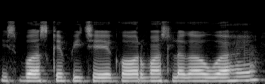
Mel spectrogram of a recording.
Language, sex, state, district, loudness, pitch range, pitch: Hindi, male, Jharkhand, Palamu, -16 LUFS, 160-170 Hz, 165 Hz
